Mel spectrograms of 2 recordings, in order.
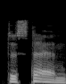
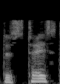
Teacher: distend has unaspirated since it is not analyzed as two morphemes, but distaste has an aspirated middle because it is analyzed as dis plus taste, and the word taste has an aspirated initial t.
